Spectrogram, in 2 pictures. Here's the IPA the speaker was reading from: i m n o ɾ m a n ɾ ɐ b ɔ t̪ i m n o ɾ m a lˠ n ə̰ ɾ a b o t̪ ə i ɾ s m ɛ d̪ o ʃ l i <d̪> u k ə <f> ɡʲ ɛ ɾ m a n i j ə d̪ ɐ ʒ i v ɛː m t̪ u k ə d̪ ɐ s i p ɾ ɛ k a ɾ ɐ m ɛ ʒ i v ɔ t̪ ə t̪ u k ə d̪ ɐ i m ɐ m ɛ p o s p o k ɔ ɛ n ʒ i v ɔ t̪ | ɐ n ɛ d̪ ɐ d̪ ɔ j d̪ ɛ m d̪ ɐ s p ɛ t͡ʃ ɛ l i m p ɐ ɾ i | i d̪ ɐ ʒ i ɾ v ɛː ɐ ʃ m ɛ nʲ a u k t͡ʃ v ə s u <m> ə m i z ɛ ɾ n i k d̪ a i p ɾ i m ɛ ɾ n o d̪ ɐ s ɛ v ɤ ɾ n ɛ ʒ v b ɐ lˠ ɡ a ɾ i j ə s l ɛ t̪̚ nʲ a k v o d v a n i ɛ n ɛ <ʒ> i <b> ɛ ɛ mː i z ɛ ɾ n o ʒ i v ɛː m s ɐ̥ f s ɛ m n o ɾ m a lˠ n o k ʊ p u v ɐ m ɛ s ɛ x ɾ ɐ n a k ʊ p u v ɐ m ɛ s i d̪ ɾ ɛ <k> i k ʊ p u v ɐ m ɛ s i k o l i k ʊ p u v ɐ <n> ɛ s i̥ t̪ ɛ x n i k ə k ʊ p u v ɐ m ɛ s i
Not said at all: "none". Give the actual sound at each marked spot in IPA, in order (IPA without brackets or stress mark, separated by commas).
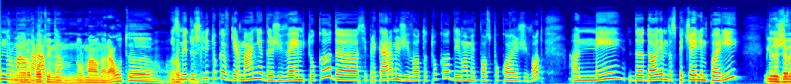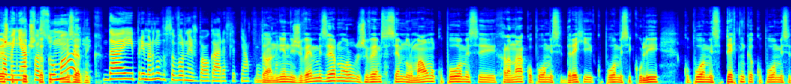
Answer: t̪, v, m, ʒ, v, x, m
